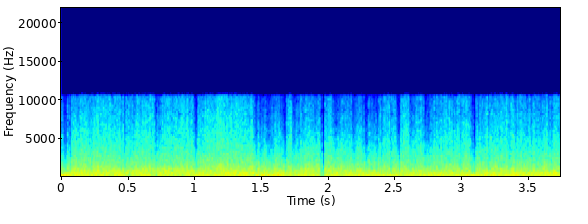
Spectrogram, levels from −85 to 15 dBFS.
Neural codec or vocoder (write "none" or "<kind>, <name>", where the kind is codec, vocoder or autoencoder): none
